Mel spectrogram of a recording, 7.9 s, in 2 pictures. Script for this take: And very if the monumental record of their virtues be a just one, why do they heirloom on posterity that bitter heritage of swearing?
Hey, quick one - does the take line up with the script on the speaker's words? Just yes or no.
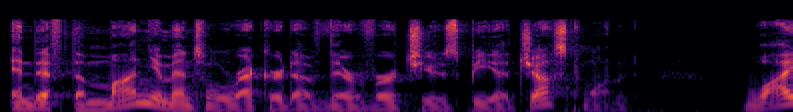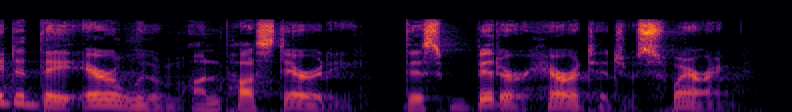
no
